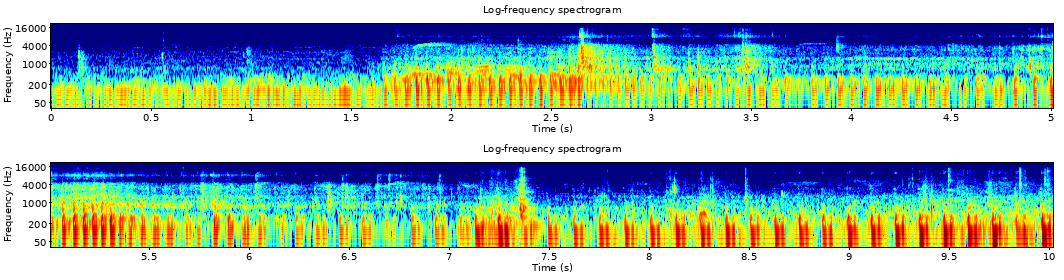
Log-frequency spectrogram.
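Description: Small underbone motorcycle engine running as the bike rides up close and stops, then idling with a quick, even putter that grows louder near the end.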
